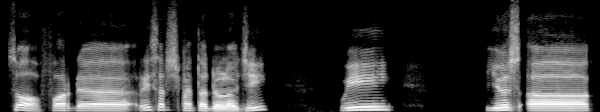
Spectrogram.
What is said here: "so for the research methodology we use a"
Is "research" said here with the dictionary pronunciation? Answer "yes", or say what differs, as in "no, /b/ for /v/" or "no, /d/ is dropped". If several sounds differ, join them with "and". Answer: yes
